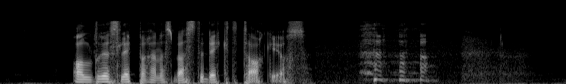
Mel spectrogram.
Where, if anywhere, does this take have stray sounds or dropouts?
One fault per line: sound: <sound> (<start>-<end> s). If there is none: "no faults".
sound: laugh (3.6-4.4 s)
